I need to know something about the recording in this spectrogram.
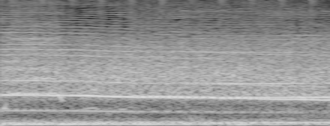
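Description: A match commentator's long drawn-out goal call, one held shout that sinks slightly in pitch, over the noise of a stadium crowd.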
